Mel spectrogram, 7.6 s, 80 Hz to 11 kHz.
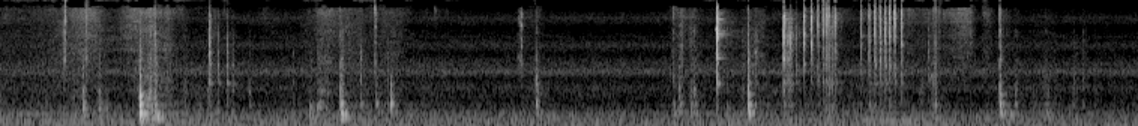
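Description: Scattered metallic clicks and knocks of a hand wrench on the timing belt tensioner bolt, the loudest about a second in, as the bolt is turned through its final 45-degree angle-tightening stage.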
